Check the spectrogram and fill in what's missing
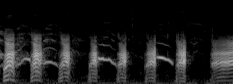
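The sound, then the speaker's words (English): A broken little red whistle blown in a quick string of about seven raspy, honking toots with wavering pitch, then one longer steady buzzing note. It sounds loud and alone, with no talking. “How can I get in the mode, in the mood, without my broken little red whistle?”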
